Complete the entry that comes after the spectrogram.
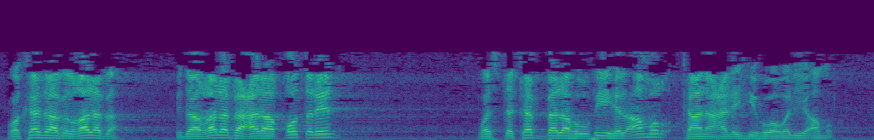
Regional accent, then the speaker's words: Saudi Arabia; هذه بلادنا المملكة العربية السعودية،

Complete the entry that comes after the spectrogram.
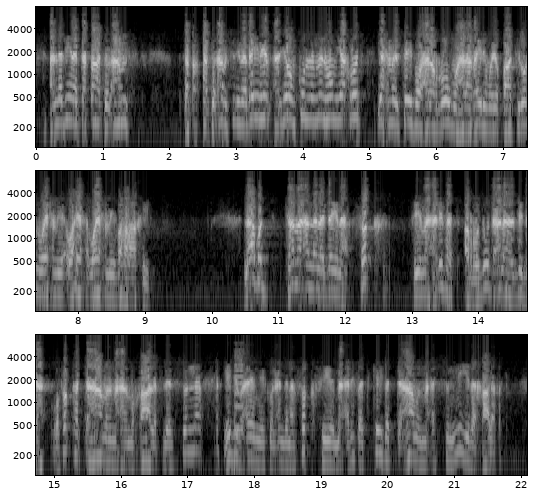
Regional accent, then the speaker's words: Saudi Arabia

